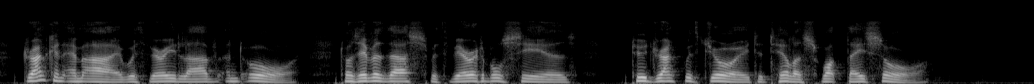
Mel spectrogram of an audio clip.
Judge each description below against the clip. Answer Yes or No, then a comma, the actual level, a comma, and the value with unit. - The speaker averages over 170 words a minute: No, average, 150 wpm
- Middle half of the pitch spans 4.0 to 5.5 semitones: No, average, 3.5 semitones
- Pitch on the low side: Yes, low, 130 Hz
